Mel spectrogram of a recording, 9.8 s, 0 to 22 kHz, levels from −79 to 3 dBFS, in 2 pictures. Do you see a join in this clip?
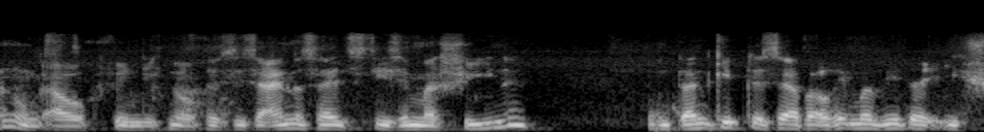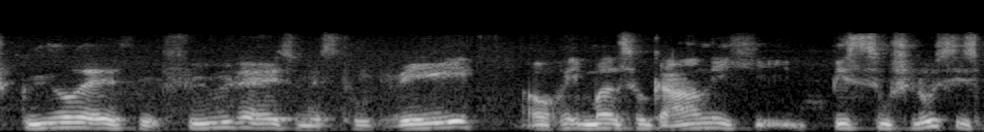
yes; 1 cut; at 7.5 s

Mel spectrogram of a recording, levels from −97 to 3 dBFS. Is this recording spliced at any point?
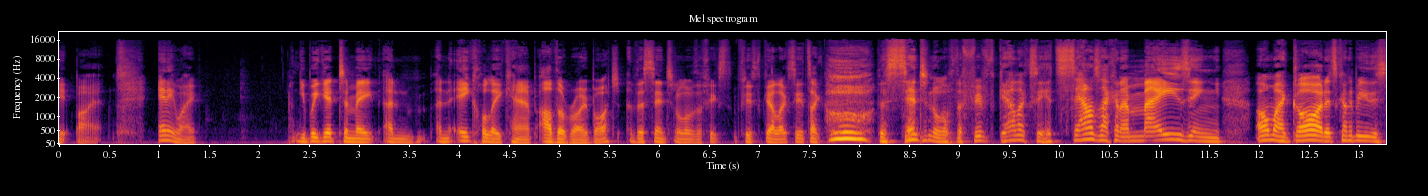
no; 0 cuts

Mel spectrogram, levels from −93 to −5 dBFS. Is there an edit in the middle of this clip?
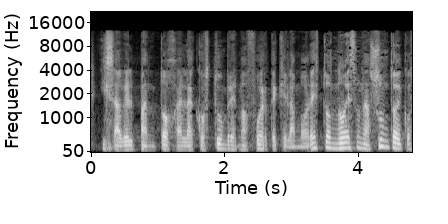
no; 0 cuts

